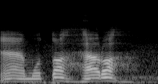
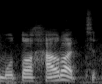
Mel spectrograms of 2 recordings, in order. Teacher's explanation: Ini ta marbutah ni, ta bulat. Maka kalau nak berhenti pada ta bulat, perlu dibunyikan seperti huruf ha.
